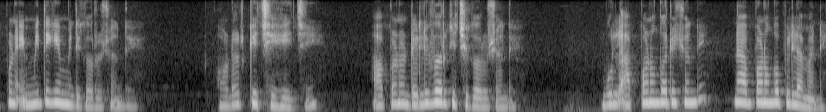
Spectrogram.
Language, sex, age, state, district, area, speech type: Odia, female, 18-30, Odisha, Kendujhar, urban, spontaneous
